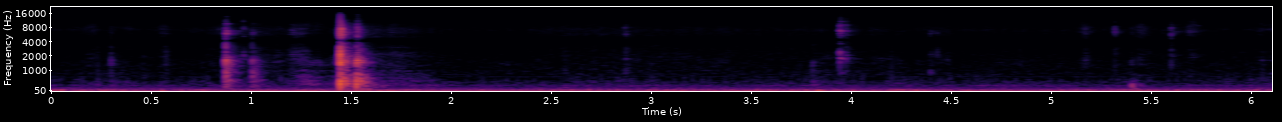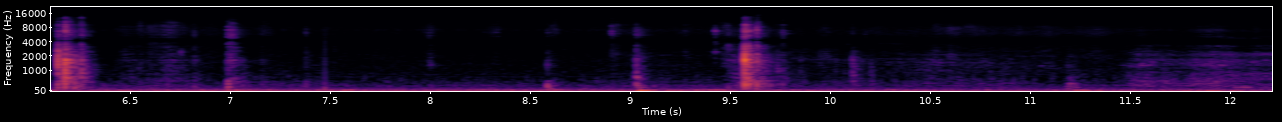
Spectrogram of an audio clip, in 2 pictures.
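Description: A scalpel blade scraping screen-printed numbers off a panel meter's painted metal scale plate: a handful of short, separate scrapes and clicks a second or more apart, over a low steady hum.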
